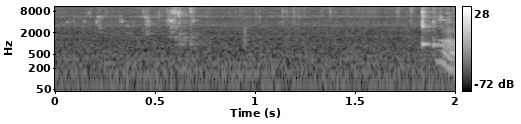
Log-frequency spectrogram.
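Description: Faint squishing of a metal spoon working in thick soap paste inside a glass jar, over a low steady room hum.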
